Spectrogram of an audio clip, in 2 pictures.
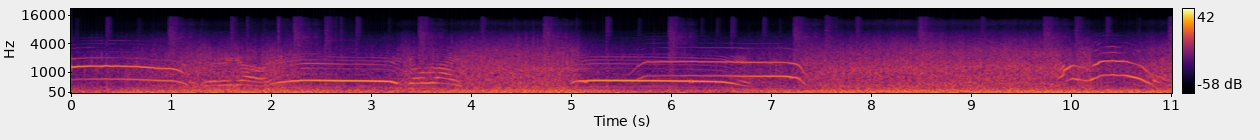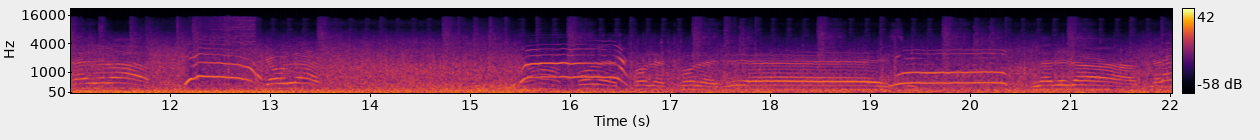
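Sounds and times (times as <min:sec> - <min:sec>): wind rush on microphone: 0:00.0 - 0:22.0.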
